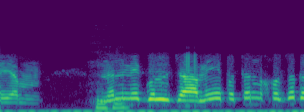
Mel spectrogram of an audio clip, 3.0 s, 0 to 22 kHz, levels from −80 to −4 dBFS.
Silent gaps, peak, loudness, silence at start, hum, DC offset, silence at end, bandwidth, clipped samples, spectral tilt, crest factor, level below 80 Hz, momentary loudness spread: none; -8 dBFS; -24 LUFS; 0 s; none; under 0.1%; 0 s; 3.9 kHz; under 0.1%; -9 dB/octave; 16 dB; -54 dBFS; 12 LU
